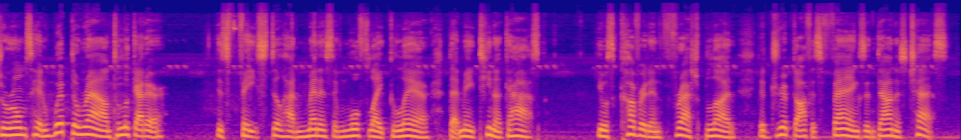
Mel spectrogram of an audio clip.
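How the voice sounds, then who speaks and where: A man's voice: mid-range voice, fairly even intonation, measured pace, darkish tone. A man reading a story as an audiobook narrator, in a dramatic scripted style.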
